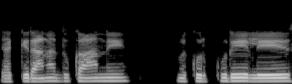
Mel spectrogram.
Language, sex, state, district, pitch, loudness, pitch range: Chhattisgarhi, male, Chhattisgarh, Jashpur, 150 Hz, -18 LUFS, 150-155 Hz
